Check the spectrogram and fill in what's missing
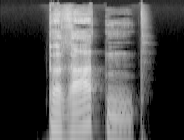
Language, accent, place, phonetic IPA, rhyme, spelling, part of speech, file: German, Germany, Berlin, [bəˈʁaːtn̩t], -aːtn̩t, beratend, verb, De-beratend.ogg
- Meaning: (verb) present participle of beraten; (adjective) advisory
